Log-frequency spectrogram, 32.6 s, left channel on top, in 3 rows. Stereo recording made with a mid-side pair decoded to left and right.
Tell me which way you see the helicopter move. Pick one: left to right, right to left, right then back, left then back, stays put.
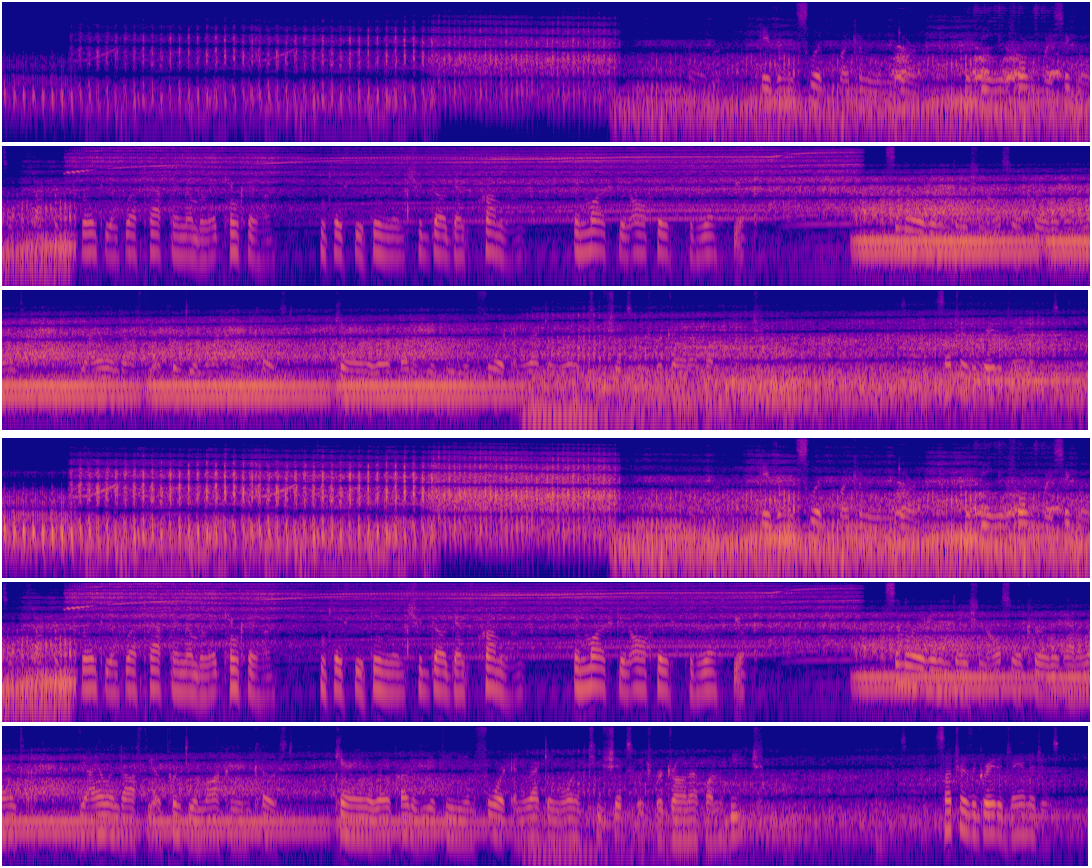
right to left.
